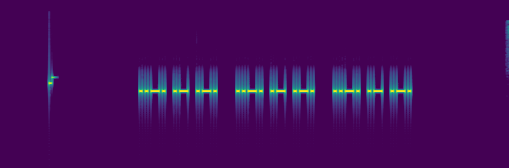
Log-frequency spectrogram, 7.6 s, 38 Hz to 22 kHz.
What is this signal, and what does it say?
Morse code, heard as a keyed tone, about 28 wpm, 700 Hz. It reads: FAR FAR FAR
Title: Top 300 Words Repeated 28wpm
